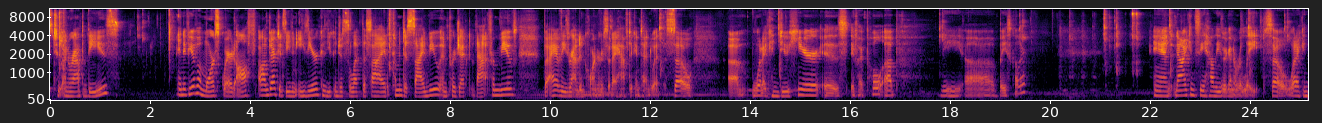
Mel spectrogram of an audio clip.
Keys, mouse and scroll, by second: 0.1 u, 6.7 3, 21.6 a.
